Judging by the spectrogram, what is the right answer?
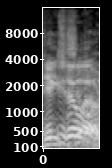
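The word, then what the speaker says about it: Odighizuwa: Osa Odigizua, did I pronounce that right? Odigizua, right.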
